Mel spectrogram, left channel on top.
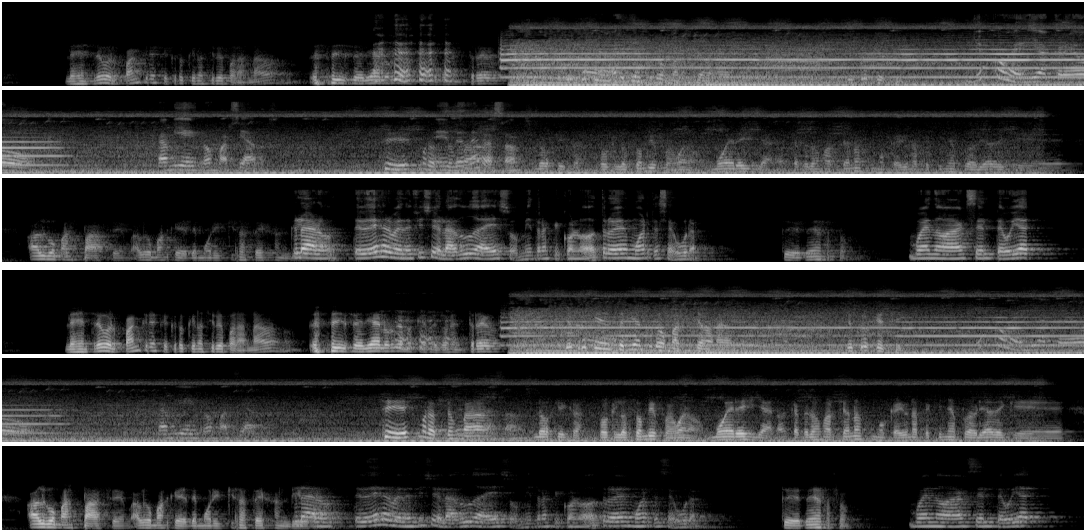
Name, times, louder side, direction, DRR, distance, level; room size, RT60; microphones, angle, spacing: voice 1, 0.6-5.0 5.6-7.9 8.4-9.0 14.6-15.8 16.1-21.4 21.9-24.7 29.4-30.1, right 7 dB, 60° right, 0.3 m, -28 dB
voice 2, 3.7-4.6 5.8-6.4 9.6-11.2 12.4-13.5 15.1-16.0 24.6-28.6 30.7-31.9, left 5 dB, 60° left, 0.4 m, -28 dB
Trumpet, 5.0-11.5, left 5 dB, 75° left, 0.9 m, -26 dB
sound 1, 5.1-21.3, equal, 10° left, 0.8 m, -29 dB
8.8 x 7.1 x 6.0 m
head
